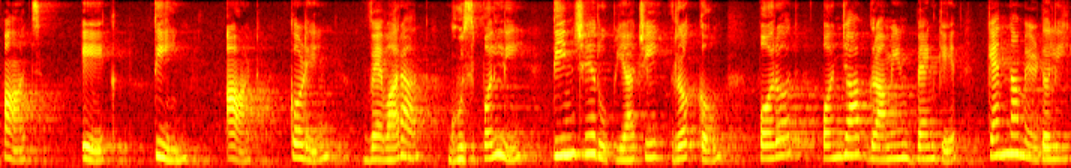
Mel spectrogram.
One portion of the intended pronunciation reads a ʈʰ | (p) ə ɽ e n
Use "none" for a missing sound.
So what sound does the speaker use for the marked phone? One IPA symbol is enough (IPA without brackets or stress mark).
k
